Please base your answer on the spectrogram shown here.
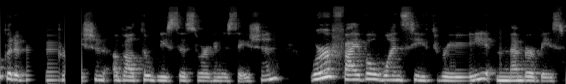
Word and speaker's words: WiCyS: We often go by our acronym WiCyS, W-I-C-Y-S, and we pronounce it WiCyS like we sisters because that's exactly what we are.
